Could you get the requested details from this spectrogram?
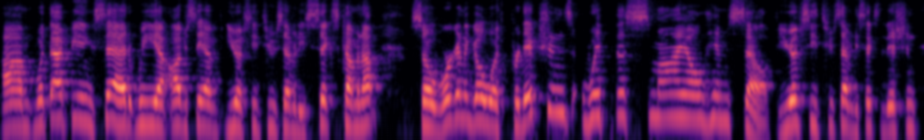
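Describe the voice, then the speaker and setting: A man with a Canadian accent hosts a casual sports podcast. His voice sits a little high, and he rambles eagerly from one fighter to the next. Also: a little fast, few pauses. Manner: eager, rambling fan talk. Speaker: podcast host.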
